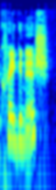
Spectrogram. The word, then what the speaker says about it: Craggonish: Yeah, but you have to make it 3 syllables. Oh, you're so right. The Kraganish. The Kraganish. Okay, so Kraganish is spelled CRAGGONISH. The Kraganish, and it always has to have that really like nice musical quality, and it always has to be phonetically spelled. Yeah. So if you look at the word Craiganish, you can figure it out.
